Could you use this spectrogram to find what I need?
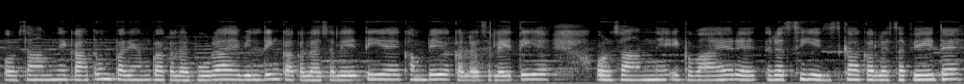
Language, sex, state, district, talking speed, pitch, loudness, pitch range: Hindi, female, Rajasthan, Bikaner, 195 wpm, 215 Hz, -15 LUFS, 205-225 Hz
